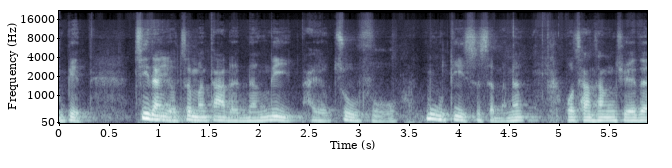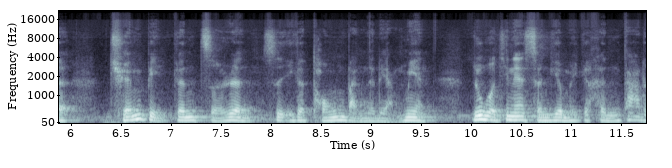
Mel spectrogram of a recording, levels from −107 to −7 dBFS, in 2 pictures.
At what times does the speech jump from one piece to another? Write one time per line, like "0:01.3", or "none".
0:02.4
